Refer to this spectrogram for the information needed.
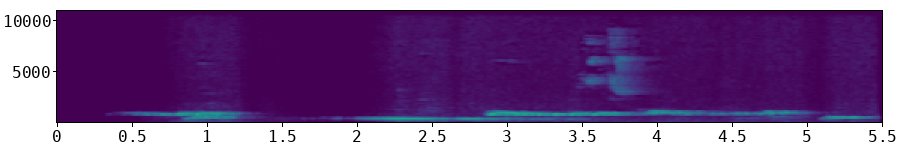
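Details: Zebra dove (perkutut) giving a lure song in a quiet setting: a short coo, then a long, low, level hooting note, then a series of higher, slightly rising coos with brief breaks. A faint higher rustle is heard near the middle.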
